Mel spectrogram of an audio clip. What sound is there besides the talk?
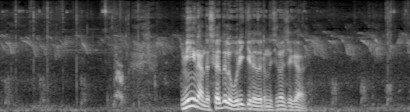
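chicken clucking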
